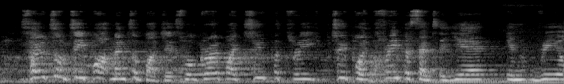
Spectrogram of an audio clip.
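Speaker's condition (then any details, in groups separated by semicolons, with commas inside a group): No condition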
